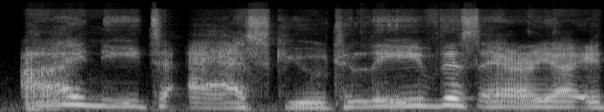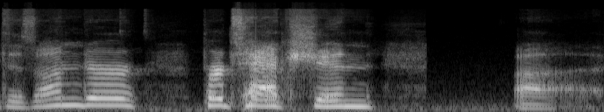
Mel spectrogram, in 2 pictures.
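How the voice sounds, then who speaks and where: In a put-on character voice, the speaker delivers raspy lines at a fairly high pitch and a fairly slow pace. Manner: formal, warning.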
